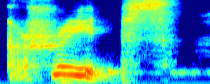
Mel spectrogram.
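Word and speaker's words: Krige: His partner, Chris, is played by Alice Creeps. It is pronounced that way, even though it's not spelled that way, I checked.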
